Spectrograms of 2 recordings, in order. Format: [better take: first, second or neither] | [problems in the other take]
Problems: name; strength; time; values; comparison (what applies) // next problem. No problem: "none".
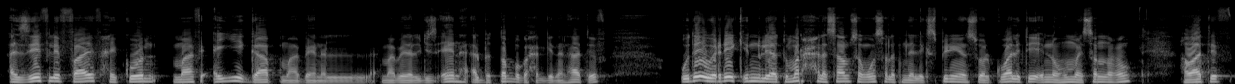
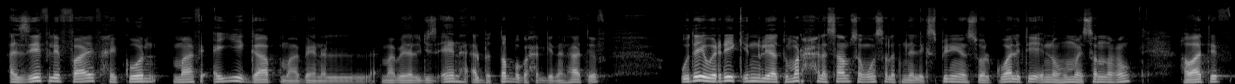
second | distortion; slight; 10 dB below the speech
